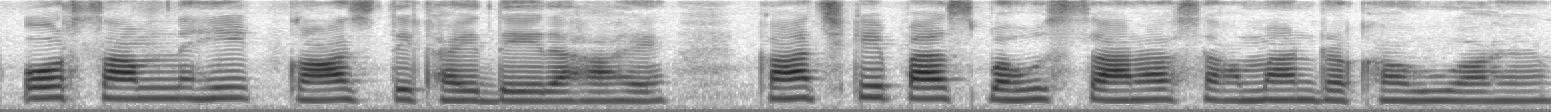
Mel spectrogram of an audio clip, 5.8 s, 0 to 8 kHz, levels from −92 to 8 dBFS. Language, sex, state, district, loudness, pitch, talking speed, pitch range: Hindi, female, Rajasthan, Nagaur, -17 LUFS, 230 Hz, 175 wpm, 215-255 Hz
